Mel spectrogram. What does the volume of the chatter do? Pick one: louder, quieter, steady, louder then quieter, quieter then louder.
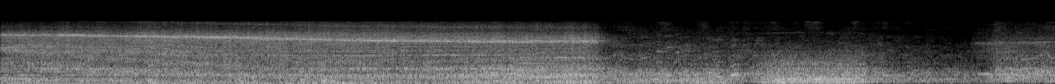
steady.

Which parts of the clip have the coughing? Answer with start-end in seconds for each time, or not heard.
not heard.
